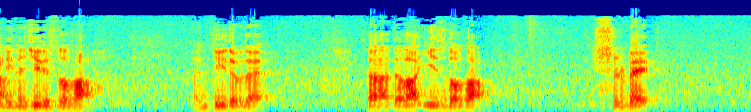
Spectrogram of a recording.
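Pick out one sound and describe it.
An elderly man speaks calmly into a microphone in short phrases.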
